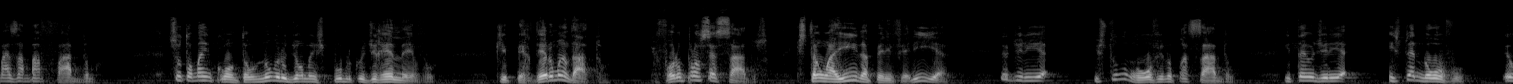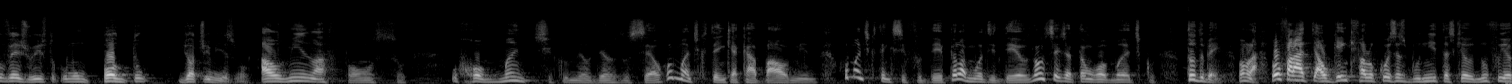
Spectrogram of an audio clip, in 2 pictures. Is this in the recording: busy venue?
no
